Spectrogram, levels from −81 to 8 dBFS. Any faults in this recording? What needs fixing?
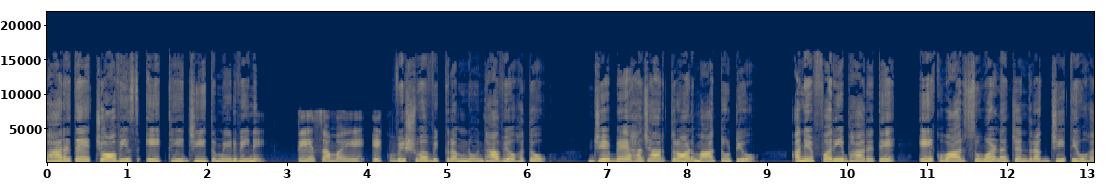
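From 2.62 s to 4.33 s the speech abruptly turns duller and boxy, dropping roughly 5 dB in level, then snaps back to its original clarity, with no gap at either transition. Nothing is present above 7.6 kHz in that stretch, and a faint new noise floor appears, roughly 50 dB under the speech. The likely cause is an input switched to a poorer device, briefly routing a narrower-band microphone with its own tone, gain and noise. Fixing this means locking the recording input to a single chosen device so the system cannot change microphones mid-take.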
